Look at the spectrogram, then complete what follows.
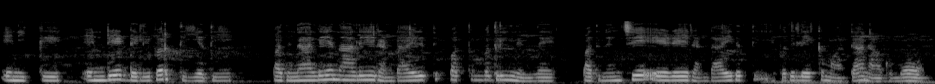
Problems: none marked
